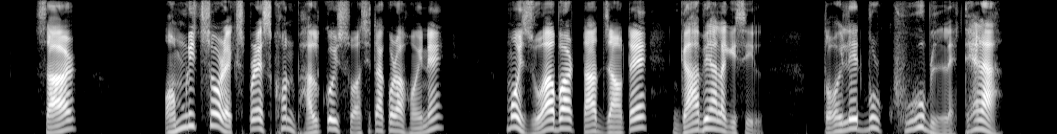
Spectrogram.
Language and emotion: Assamese, disgusted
